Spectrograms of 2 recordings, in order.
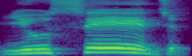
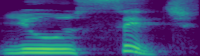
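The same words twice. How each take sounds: First: The last syllable sounds like ej. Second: The last syllable sounds like ij. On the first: The speaker calls it wrong. "ఇలా అనకూడదు... కాదు" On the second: The speaker calls it right. "ఇజ్ అని చదవాలి"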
